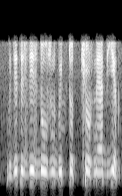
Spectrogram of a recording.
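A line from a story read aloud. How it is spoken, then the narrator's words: Muttered. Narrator (Russian): буркнул Вихров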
